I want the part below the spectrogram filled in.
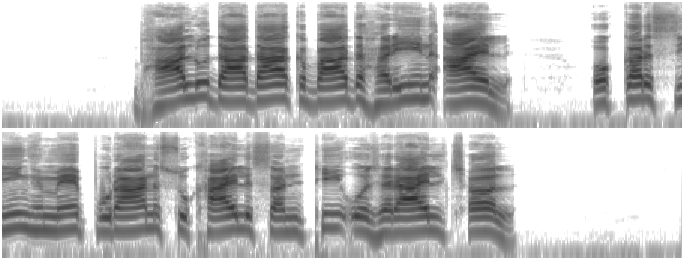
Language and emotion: Maithili, neutral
